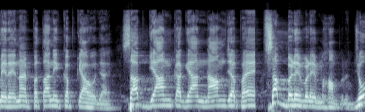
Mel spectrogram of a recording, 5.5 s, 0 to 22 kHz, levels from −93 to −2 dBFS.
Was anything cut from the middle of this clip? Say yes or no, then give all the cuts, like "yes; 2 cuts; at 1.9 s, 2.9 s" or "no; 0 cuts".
yes; 1 cut; at 1.8 s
